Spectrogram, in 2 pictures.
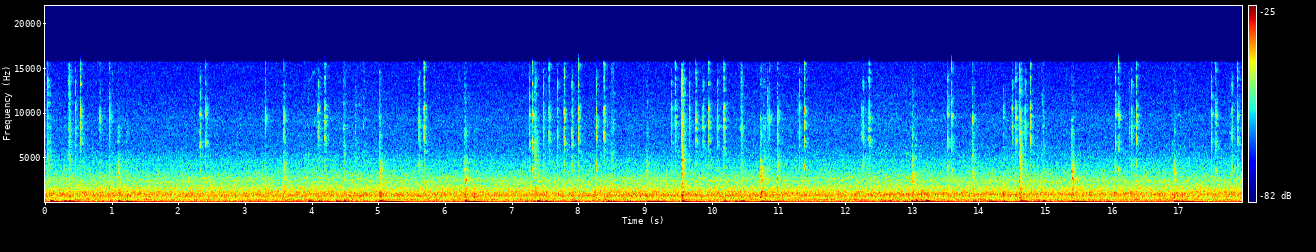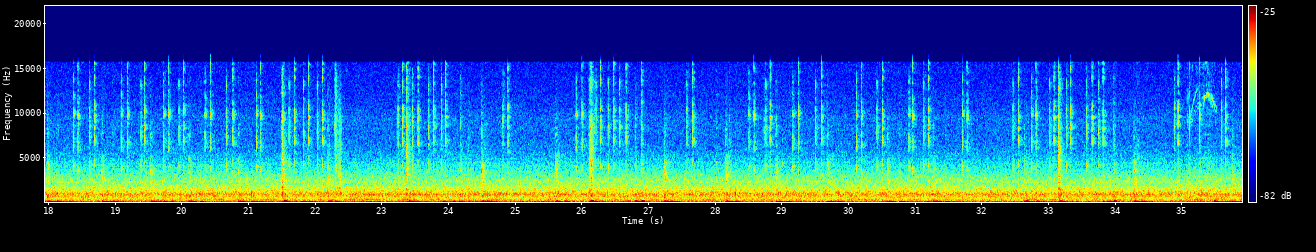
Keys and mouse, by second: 1.1 g, 5.0 f, 6.3 e, 7.7 shift+right click, 9.0 f, 10.7 f, 13.0 g, 15.4 v, 16.9 g, 18.0-20.8 typing, 24.5 f, 25.6 g, 27.2-31.3 typing, 32.6 g, 34.3 f.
